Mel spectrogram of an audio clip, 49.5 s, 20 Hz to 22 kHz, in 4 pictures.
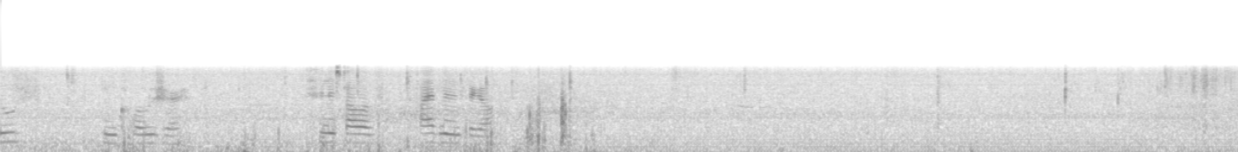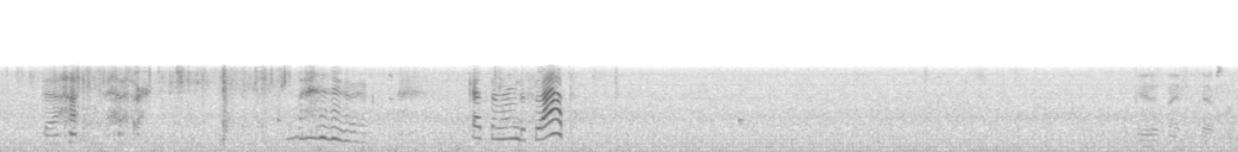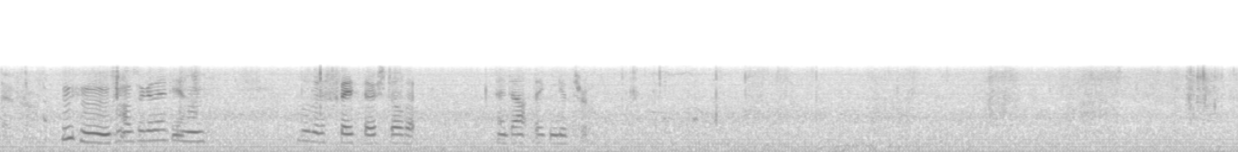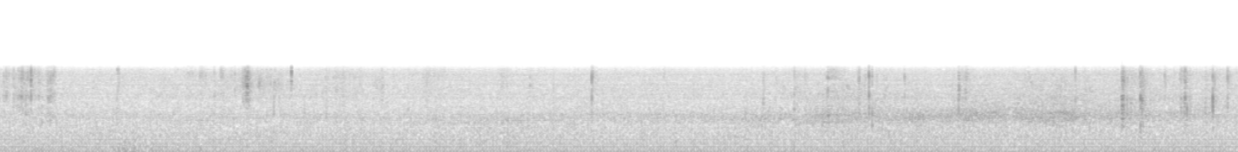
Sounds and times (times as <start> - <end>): Speech: 1.0 - 1.9, 3.1 - 5.0, 12.8 - 13.9, 17.1 - 18.1, 23.8 - 26.9, 29.7 - 30.8.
